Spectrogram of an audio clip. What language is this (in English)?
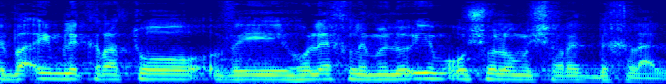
Hebrew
